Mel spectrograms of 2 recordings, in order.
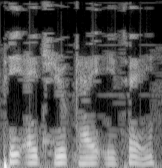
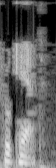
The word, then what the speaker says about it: Phuket: There's also a big place in Thailand spelled P H U K E T. No, that that is actually pronounced Phuket.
